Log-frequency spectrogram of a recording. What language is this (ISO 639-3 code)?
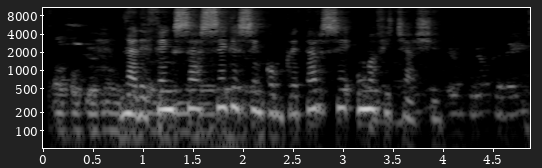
glg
